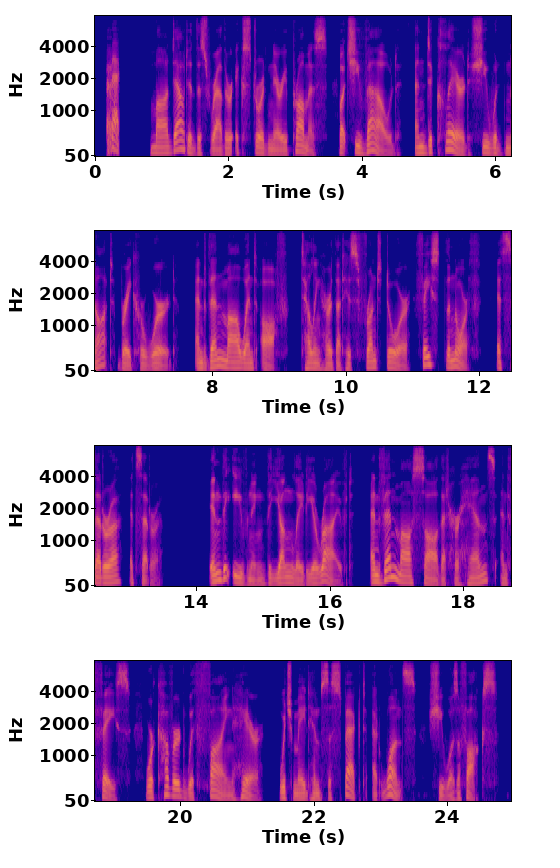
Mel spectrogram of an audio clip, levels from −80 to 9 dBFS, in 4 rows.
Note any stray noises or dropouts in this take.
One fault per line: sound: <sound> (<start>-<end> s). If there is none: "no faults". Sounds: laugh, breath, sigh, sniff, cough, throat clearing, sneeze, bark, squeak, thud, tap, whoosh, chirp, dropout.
sound: laugh (0.2-0.4 s)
